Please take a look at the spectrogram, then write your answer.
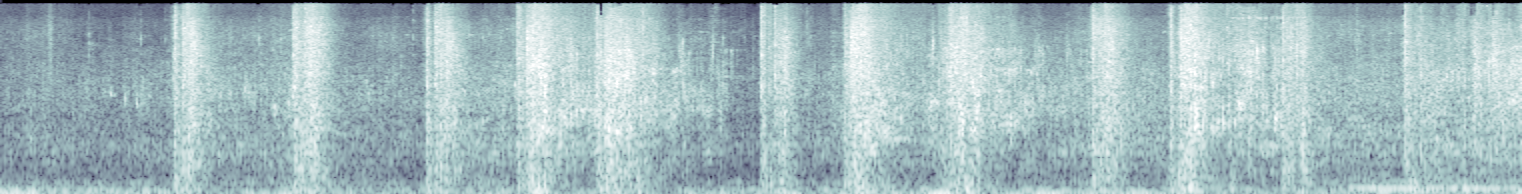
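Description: A sustained firefight erupts in the survival game The Last Caretaker, with a dense run of loud bursts and cracks repeating irregularly over a constant background roar and no voices.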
